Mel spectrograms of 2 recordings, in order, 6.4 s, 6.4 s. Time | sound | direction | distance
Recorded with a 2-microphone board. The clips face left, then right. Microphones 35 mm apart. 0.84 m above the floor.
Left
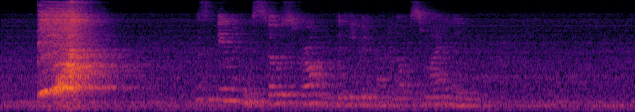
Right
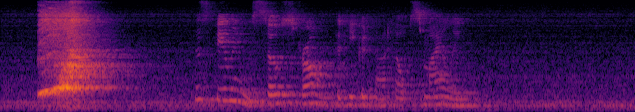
0.4 | a shout | 70° left (ahead or behind) | 1.8 m
1.9 | a woman speaking | 40° right (ahead or behind) | 0.5 m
